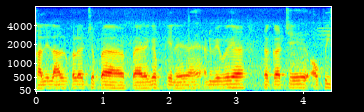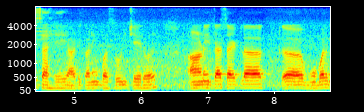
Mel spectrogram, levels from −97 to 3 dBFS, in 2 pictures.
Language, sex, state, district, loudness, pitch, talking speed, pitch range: Marathi, male, Maharashtra, Mumbai Suburban, -16 LUFS, 115 Hz, 130 wpm, 110-120 Hz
